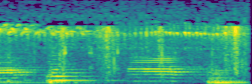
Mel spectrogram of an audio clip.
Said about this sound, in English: Oh, these nasty birds! A storm is coming!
